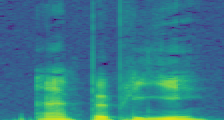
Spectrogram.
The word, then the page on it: peuplier: France (Paris); IPA: [ɛ̃ pœ.pli.je]; French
